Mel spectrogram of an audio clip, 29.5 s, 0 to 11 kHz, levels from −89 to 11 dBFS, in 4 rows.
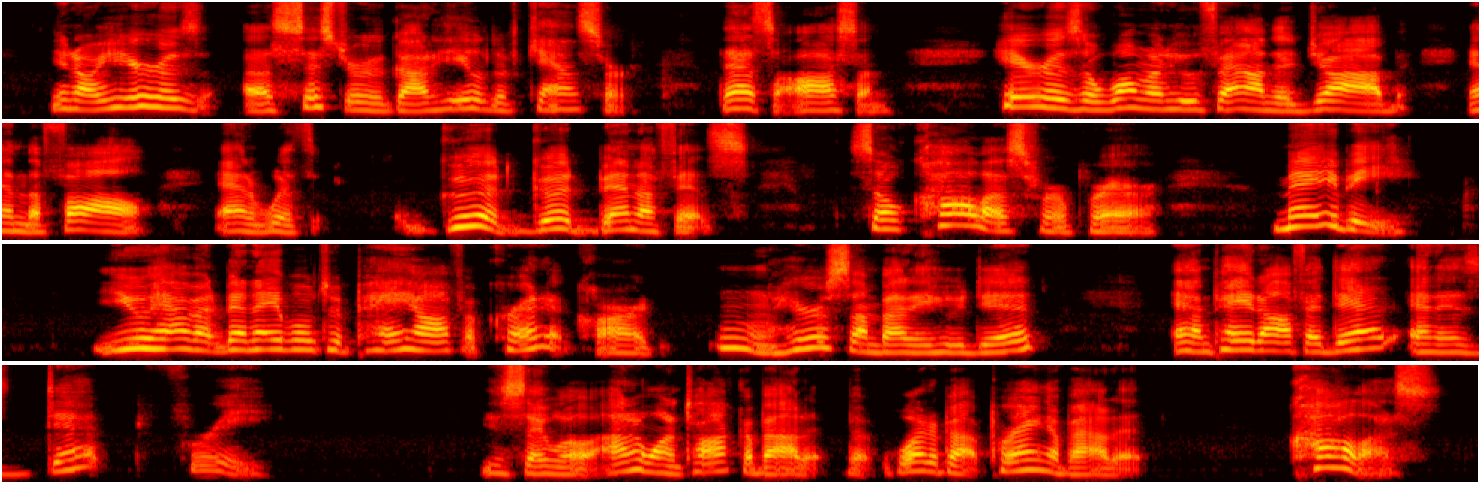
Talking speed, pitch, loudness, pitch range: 160 wpm, 225 Hz, -26 LUFS, 195-265 Hz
